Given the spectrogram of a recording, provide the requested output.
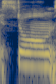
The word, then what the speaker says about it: Storme: The nuggets would be Storm.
